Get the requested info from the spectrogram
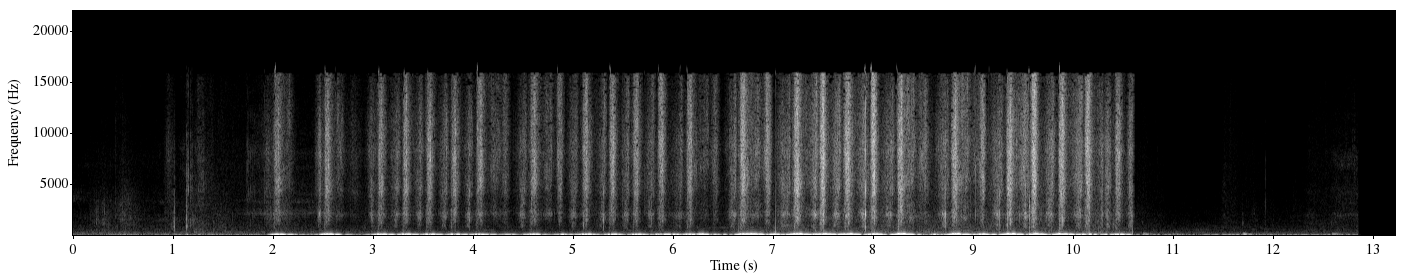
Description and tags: Took a jar of seasoning and shook it in random orders.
